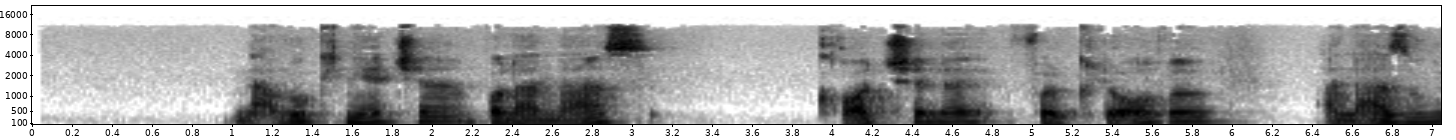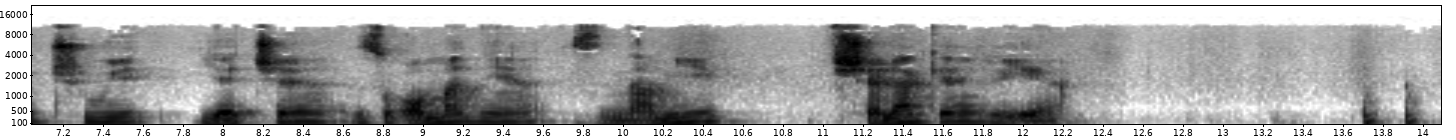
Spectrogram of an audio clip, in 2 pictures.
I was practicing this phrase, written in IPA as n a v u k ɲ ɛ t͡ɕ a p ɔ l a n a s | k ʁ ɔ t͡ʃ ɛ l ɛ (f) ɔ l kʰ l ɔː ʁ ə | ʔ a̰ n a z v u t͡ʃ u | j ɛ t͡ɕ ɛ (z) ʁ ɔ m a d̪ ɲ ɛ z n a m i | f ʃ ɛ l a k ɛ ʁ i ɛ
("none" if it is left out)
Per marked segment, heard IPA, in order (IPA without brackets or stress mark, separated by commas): f, z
